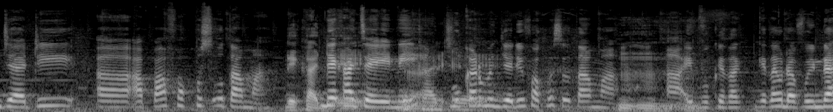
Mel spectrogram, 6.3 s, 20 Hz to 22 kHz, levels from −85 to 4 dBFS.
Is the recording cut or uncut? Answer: cut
